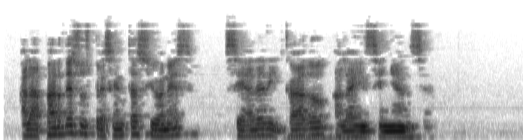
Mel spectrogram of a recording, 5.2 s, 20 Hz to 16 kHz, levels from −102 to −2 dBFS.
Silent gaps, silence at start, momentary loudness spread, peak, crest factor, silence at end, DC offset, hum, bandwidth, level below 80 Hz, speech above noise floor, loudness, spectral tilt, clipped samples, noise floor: none; 0.2 s; 10 LU; -2 dBFS; 20 dB; 0.95 s; under 0.1%; none; 9.4 kHz; -48 dBFS; 49 dB; -21 LUFS; -5 dB/octave; under 0.1%; -69 dBFS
